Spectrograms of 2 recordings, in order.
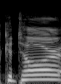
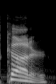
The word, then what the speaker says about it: Qatar: I've always thought it was Qatar. Apparently, us Westerners can't really get close to the pronunciation. It's kind of like a guttural sound. So the closest that we can get is saying Qatar, apparently.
